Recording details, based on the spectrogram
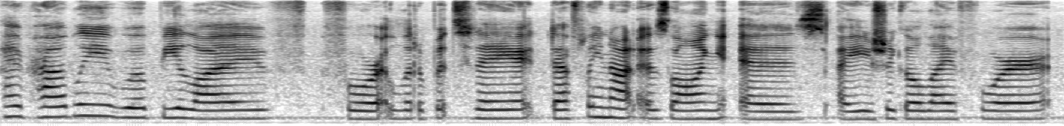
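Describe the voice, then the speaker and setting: A young woman with a slight rasp from being sick, chatting casually and thinking aloud while she draws on a livestream. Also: on the high side, fairly even intonation, normal speed, slight background noise. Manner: rambling, thinks aloud, many fillers. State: sick, a little raspy. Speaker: livestreaming digital artist. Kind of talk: casual chat while drawing on stream.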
